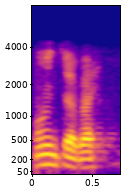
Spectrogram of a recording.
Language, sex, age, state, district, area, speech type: Nepali, male, 60+, West Bengal, Kalimpong, rural, conversation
